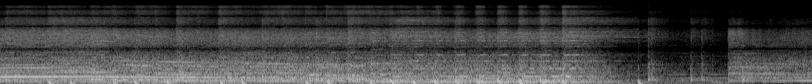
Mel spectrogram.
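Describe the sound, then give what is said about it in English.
Race car engines from the iRacing sim racing game during an eNASCAR All-Star race on a virtual Iowa Speedway: a steady, droning engine roar of layered tones that thins out near the end. “The action is continuing for the virtual Iowa Speedway, and you didn't miss a thing as we're now inside of the final 10 laps of this eNASCAR iRacing All Star Race.”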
